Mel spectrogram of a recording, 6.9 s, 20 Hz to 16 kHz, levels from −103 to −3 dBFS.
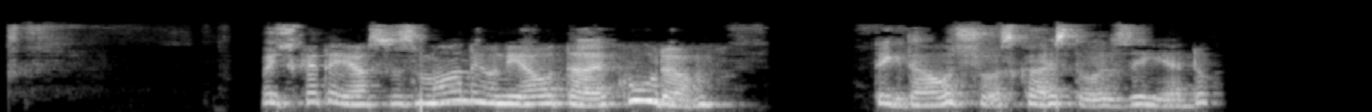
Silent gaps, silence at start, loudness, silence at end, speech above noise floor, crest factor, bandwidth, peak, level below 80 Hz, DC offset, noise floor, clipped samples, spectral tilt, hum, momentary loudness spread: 1.16-1.30 s, 3.85-4.25 s; 0.05 s; -21 LUFS; 0.8 s; 57 dB; 20 dB; 8 kHz; -4 dBFS; -62 dBFS; under 0.1%; -78 dBFS; under 0.1%; -3.5 dB/octave; none; 12 LU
